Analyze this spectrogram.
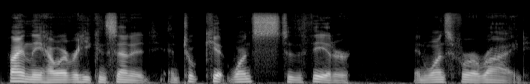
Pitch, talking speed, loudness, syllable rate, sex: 110 Hz, 180 wpm, -21 LUFS, 5.3 syllables/s, male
